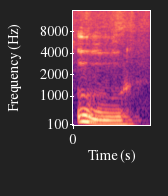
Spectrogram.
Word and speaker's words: do: So the word do, even though I spell that with an O, it's not do, it's not duh, daw, or da, it's oo. That's the vowel in blue shoe.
